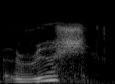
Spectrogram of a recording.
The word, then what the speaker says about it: Rush: Because it's not because they say Roosh. It's because they roll the R.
